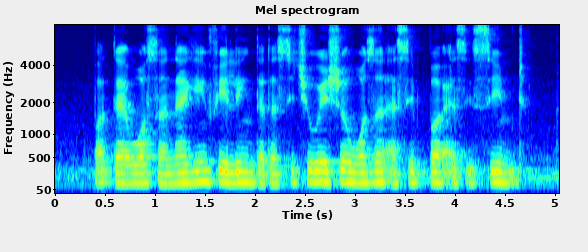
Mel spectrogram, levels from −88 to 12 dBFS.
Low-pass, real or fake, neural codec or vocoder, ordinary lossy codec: none; real; none; none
